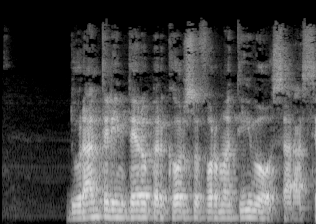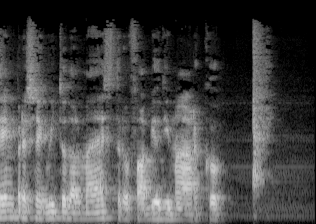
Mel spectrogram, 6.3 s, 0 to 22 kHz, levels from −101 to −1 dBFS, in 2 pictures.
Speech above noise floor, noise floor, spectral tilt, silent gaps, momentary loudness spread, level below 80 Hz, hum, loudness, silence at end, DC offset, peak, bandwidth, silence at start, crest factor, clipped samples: 51 dB; -72 dBFS; -5 dB/octave; none; 12 LU; -66 dBFS; none; -21 LUFS; 0.45 s; under 0.1%; -2 dBFS; 15 kHz; 0.7 s; 20 dB; under 0.1%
